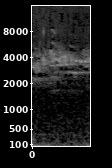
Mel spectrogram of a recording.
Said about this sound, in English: There's a blackbird singing and a grey warbler.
